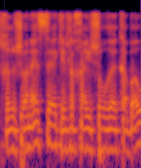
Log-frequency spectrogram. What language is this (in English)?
Hebrew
